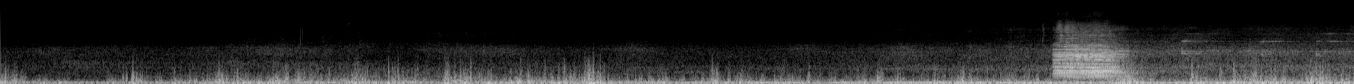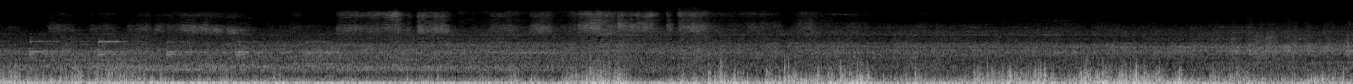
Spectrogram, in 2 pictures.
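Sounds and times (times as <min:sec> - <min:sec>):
diesel locomotives rumbling: 0:00.0 - 0:27.0
locomotive horn blast: 0:10.5 - 0:11.6.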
